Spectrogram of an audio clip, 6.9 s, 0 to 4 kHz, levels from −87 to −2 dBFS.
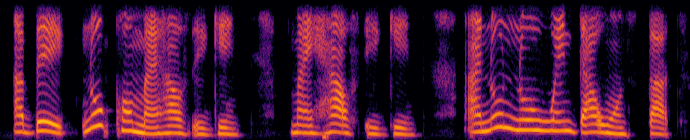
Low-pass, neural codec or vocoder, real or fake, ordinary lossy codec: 3.6 kHz; none; real; Opus, 32 kbps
